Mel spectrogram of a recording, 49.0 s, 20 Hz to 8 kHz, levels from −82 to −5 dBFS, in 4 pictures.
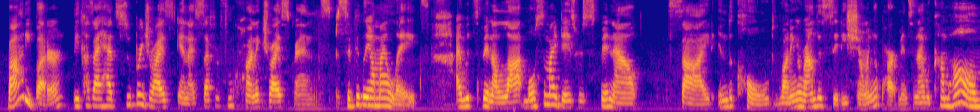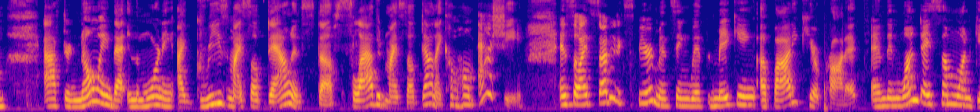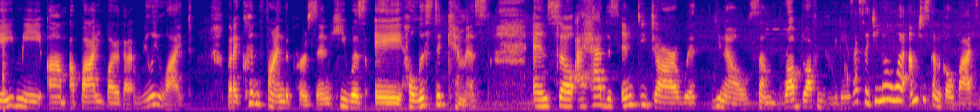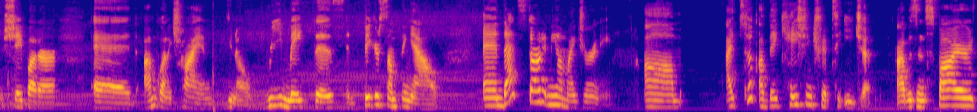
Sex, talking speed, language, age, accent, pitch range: female, 195 wpm, English, 30-49, American, 155-220 Hz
